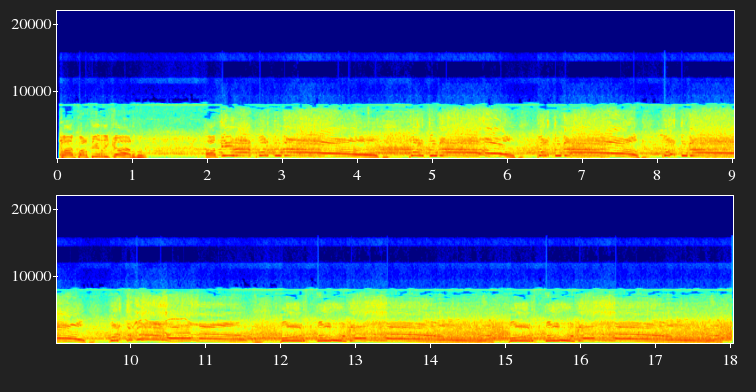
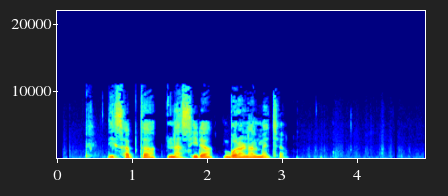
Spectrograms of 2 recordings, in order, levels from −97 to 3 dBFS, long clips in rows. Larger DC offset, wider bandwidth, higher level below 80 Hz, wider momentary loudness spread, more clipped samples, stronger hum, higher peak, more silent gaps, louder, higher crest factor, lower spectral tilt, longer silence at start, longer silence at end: neither; second, 8.8 kHz vs 11.5 kHz; second, -58 dBFS vs -52 dBFS; second, 4 LU vs 13 LU; neither; neither; about the same, -4 dBFS vs -4 dBFS; neither; first, -13 LUFS vs -23 LUFS; second, 10 dB vs 22 dB; second, -2.5 dB/octave vs -5.5 dB/octave; second, 0 s vs 0.7 s; second, 0 s vs 1.9 s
